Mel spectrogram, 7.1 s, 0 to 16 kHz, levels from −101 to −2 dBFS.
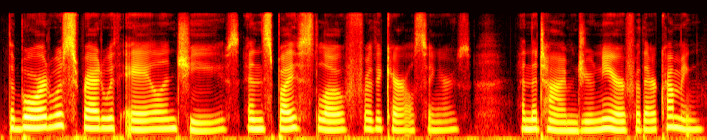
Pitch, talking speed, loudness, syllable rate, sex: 205 Hz, 195 wpm, -18 LUFS, 4.6 syllables/s, female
